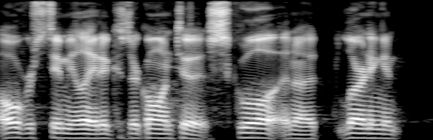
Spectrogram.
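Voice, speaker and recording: A man speaks at a fairly quick pace. His fairly low voice has monotone, flat intonation. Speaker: podcast co-host, homeschooling father. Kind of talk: casual chat. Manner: loud.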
